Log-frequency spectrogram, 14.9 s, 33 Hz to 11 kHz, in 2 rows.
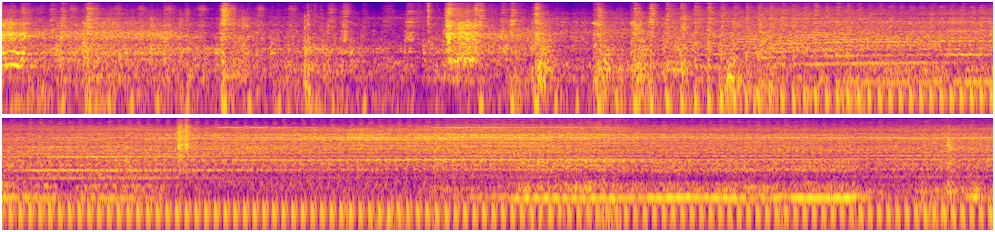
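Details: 1971 John Deere 140 H1 riding mower on points ignition, electric start: some clatter, then the engine catches on choke and settles into a steady, even low idle with no stumbling; normal start and idle.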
